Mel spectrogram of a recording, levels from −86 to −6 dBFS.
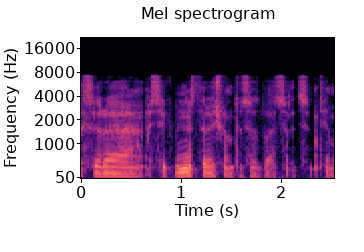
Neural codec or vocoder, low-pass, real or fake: none; 7.2 kHz; real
